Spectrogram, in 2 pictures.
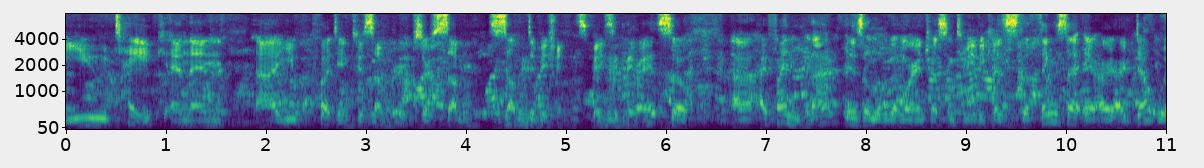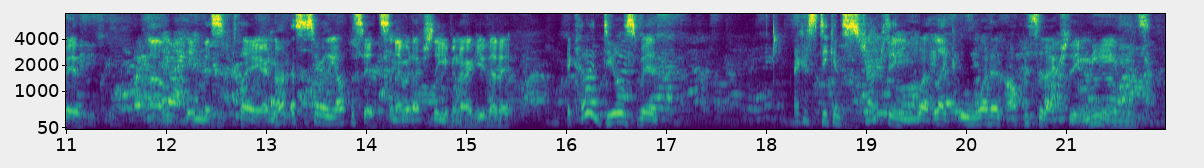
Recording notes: Have a drink in a pub. In and around Toronto.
